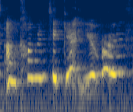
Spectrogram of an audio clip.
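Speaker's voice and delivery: high, urgent, near tears; rushing out to save Rosie; urgent call. Acted. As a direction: call out to her desperately. Reading Dean's dramatic line aloud.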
